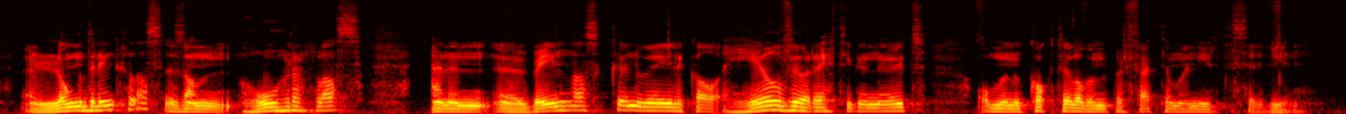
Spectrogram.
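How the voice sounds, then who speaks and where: A man with a plain, everyday voice, fairly low in pitch, lively in intonation, at a moderate pace with big swings in loudness. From Belgium, West Flanders (Kortrijk). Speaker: sommelier and bartender. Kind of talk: tutorial.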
